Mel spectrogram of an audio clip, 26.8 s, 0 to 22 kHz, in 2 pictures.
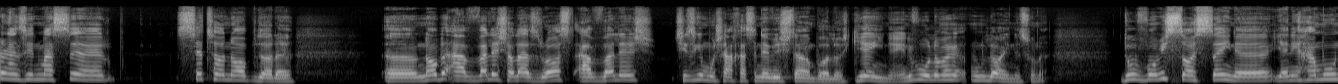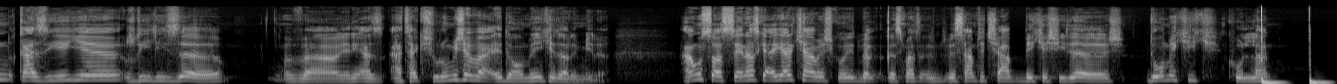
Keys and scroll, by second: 25.8 space.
